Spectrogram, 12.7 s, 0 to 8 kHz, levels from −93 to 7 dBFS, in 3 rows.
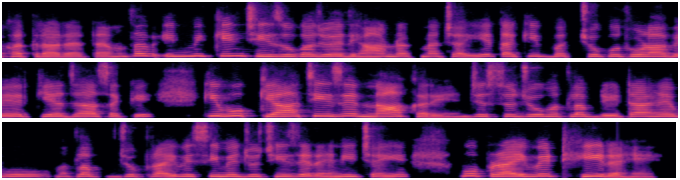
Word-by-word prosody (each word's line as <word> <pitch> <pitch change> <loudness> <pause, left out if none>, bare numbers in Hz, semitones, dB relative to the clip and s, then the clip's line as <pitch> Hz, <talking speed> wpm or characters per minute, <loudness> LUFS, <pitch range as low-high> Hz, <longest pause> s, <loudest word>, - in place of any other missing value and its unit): खतरा 230 -3 -1
रहता 205 0 -4
है? 210 - -3
मतलब 320 +7 0
इनमें 290 +1 +3
किन 320 +1 +3
चीज़ों 265 -4 +1
का 250 -1 +1
जो 245 0 0
है 235 - +1
ध्यान 230 +1 0
रखना 230 0 -4
चाहिए 220 +3 -3
ताकि 255 +3 -1
बच्चों 230 +4 -4
को 275 +2 -3
थोड़ा 255 0 +2
अवेयर 230 0 -2
किया 245 -1 +1
जा 230 +1 +3
सके, 235 +1 -5 0.3
कि 320 0 +6
वो 330 +3 +4
क्या 275 +1 +5
चीज़ें 300 +1 +3
ना 245 0 +5
करें 210 -1 -4
जिससे 255 +4 -3
जो 265 - +2
मतलब 250 -1 -2
डेटा 220 +4 0
है 240 - 0
वो 245 0 -3
मतलब 245 0 -3 0.2
जो - - -2
प्राइवेसी 245 +3 0
में 265 -1 +3
जो 250 +1 -1
चीज़ें 240 0 -1
रहनी 225 +3 +1
चाहिए, 235 0 -3 0.4
वो 330 - +3
प्राइवेट 255 +3 +4
ही 285 +2 +7
रहें? 200 -2 -2
245 Hz, 215 wpm, -23 LUFS, 230-265 Hz, 0.4 s, ही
